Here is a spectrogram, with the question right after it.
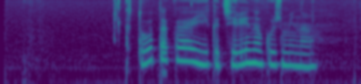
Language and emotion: Russian, neutral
